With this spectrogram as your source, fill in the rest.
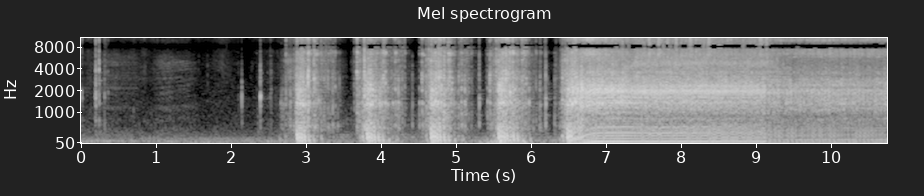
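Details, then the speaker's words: Craftsman 27cc curved-shaft string trimmer 316.711170 after repair with new recoil assembly, fuel filter and fuel line, fresh fuel and primed: several short pull-start bursts, then catches into steady high buzzing idle, smooth even two-stroke note; fully functioning. "all right good deal all right guys well that does it for this one we got a fully functioning trimmer"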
